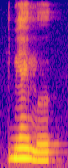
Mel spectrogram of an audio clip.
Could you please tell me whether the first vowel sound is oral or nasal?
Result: nasal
